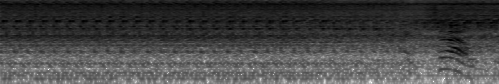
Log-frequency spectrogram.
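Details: Recently bought Ford Ranger diesel idling: loud steady hiss over the clatter, very noisy. Exhaust blowing past a badly blocked, leaking EGR valve, a fire risk; it also had leaking injectors and a missing injector washer.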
